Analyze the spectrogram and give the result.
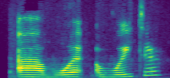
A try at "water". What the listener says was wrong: No, porque no lleva esa. Sí, existe la palabra, pero esta nada más es water, porque no estamos haciendo como A. Estamos haciéndola como water.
